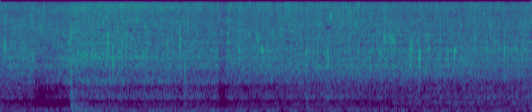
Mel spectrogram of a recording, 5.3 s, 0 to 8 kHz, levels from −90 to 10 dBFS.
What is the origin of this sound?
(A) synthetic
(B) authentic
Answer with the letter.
A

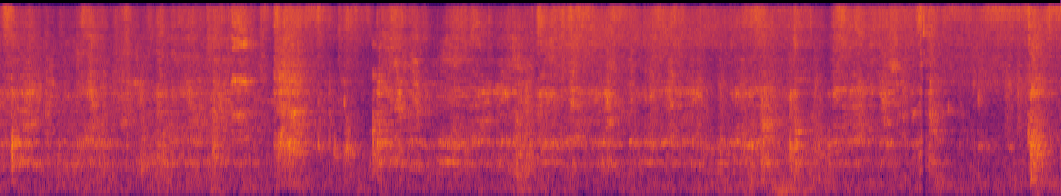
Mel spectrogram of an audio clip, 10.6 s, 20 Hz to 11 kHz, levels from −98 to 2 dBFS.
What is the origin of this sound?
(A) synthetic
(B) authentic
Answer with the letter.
A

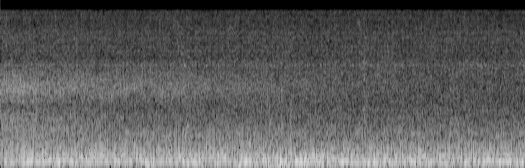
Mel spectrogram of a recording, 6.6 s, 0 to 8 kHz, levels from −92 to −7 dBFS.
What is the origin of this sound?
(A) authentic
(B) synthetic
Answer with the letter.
B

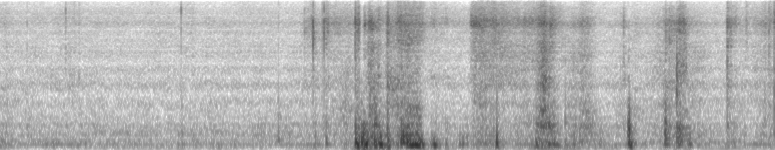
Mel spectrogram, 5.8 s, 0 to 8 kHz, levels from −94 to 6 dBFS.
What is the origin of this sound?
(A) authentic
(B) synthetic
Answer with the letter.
B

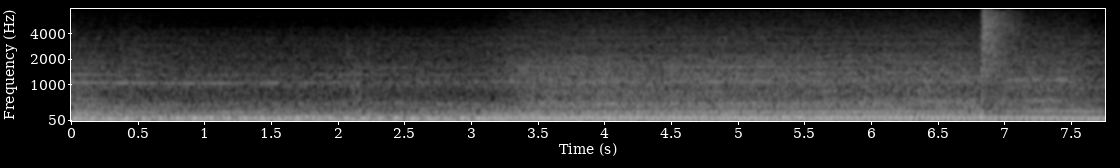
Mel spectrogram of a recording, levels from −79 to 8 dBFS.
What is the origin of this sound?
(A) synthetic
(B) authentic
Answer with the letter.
B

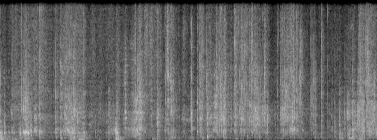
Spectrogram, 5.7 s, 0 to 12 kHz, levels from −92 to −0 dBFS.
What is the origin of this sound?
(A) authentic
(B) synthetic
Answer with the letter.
A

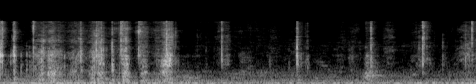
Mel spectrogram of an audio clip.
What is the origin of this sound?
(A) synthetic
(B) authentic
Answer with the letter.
A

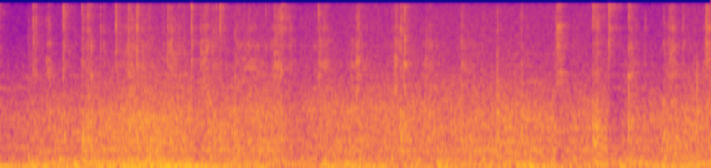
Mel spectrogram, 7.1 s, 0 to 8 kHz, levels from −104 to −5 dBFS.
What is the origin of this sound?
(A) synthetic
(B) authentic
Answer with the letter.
B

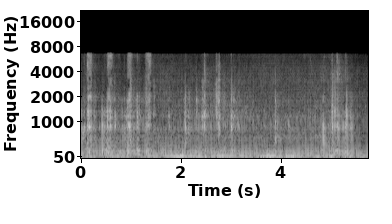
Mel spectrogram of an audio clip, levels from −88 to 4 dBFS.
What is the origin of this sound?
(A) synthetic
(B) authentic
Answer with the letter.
A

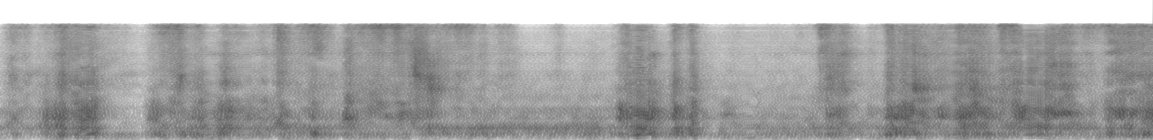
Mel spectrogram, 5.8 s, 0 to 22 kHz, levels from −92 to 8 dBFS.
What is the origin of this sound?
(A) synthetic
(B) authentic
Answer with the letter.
A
